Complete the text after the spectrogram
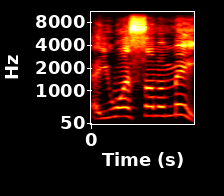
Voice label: cuss, profanity, male; kingpin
